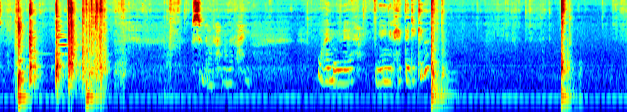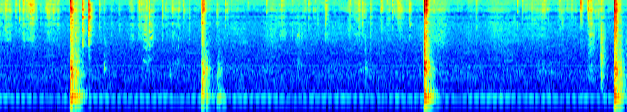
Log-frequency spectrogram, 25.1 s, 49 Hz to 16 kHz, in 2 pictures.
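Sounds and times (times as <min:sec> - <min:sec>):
tomatoes thudding into a pot: 0:24.6 - 0:25.0.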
